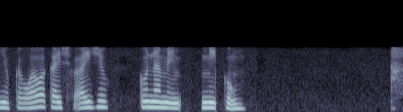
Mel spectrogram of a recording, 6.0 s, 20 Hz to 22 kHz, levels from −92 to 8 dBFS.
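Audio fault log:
1.79–2.09 s, 2.87–3.02 s and 3.86–5.87 s, comfort noise in place of the background: in each pause the room's textured hiss gives way to a smooth, unchanging noise about 2 to 3 dB quieter, which snaps back to the real background when speech resumes. Unlike a gate or dropout, the gap never goes silent. It is likely discontinuous transmission, with the receiver synthesising noise, band-limited like everything else here to below 4 kHz.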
